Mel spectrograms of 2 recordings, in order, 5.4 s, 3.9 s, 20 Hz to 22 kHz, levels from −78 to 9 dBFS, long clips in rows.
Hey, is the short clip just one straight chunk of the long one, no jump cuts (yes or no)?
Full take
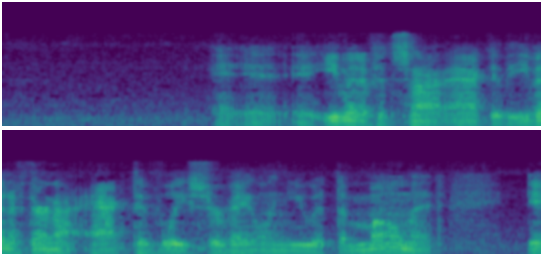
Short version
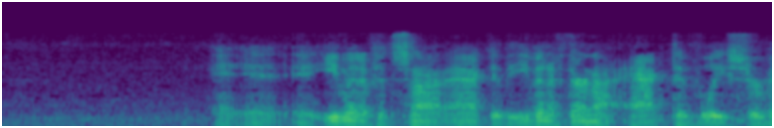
yes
